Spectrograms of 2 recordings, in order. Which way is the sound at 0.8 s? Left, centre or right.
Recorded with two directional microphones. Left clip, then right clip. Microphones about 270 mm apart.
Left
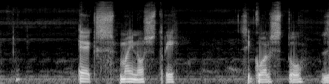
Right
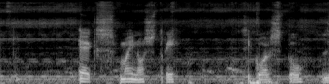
Left.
